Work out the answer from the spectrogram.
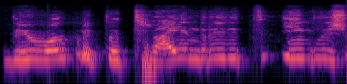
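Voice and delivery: normal talking voice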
